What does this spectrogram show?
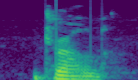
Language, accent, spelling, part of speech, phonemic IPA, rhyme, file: English, Southern England, droll, adjective / noun / verb, /dɹəʊl/, -əʊl, LL-Q1860 (eng)-droll.wav
- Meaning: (adjective) Oddly humorous; whimsical, amusing in a quaint way; waggish; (noun) A funny person; a buffoon, a wag; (verb) To jest, to joke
